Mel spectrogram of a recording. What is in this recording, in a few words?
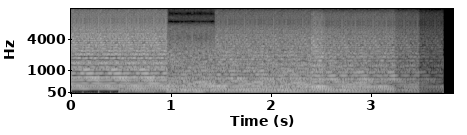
dead music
